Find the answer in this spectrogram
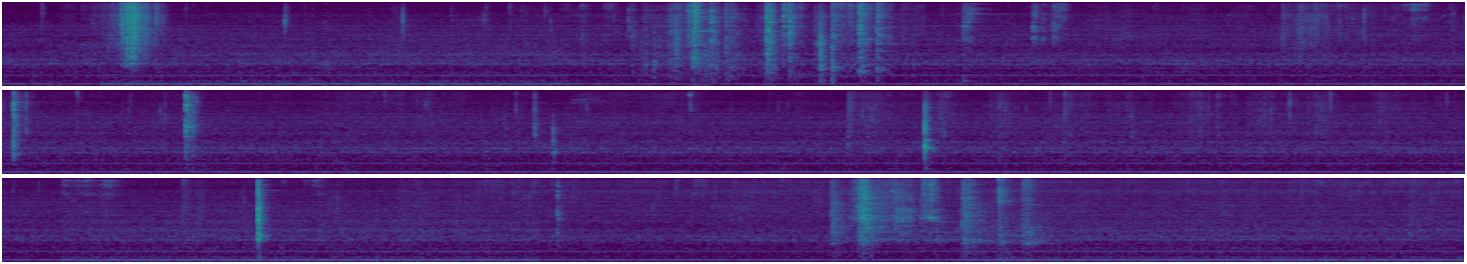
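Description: A metal slotted skimmer clinking and scraping against a frying pan as dried red chillies are turned in hot sesame oil, in scattered knocks with a flurry about five to six seconds in and another near the end. A steady low hum runs underneath.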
